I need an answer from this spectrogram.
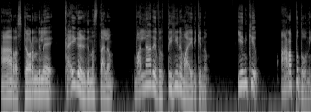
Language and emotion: Malayalam, disgusted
